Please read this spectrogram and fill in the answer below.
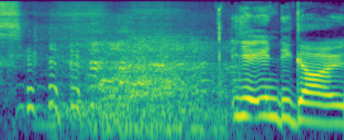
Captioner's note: laughter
